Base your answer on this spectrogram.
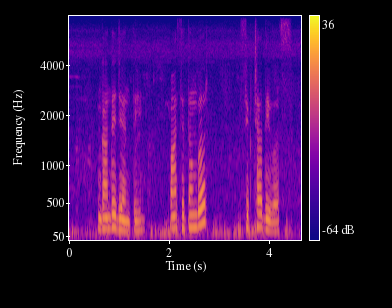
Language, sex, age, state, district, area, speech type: Santali, male, 30-45, Jharkhand, Seraikela Kharsawan, rural, spontaneous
